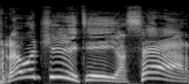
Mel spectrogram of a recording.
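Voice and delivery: swooping, very high outcry. Narrator reads a character's cry during a challenge: shouted, raising his voice. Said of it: "повысив голос, крикнул Слерк".

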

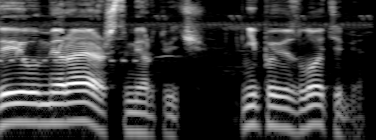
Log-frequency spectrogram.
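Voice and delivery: ordinary delivery

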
